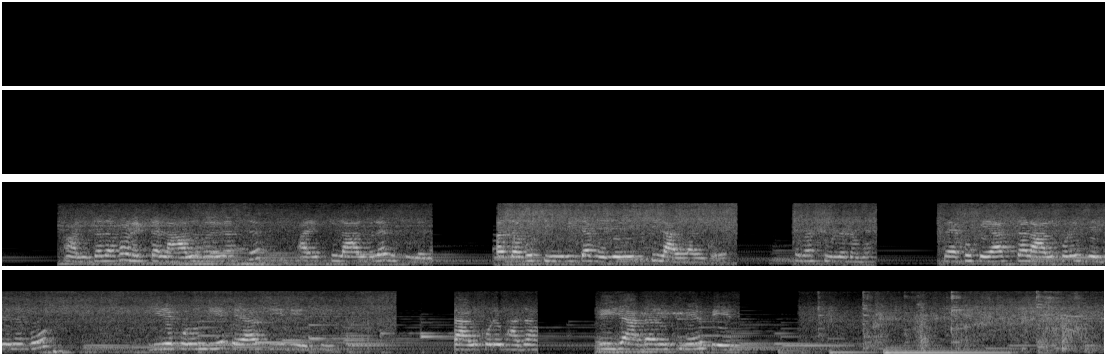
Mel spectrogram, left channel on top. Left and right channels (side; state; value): left; silent; digital silence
